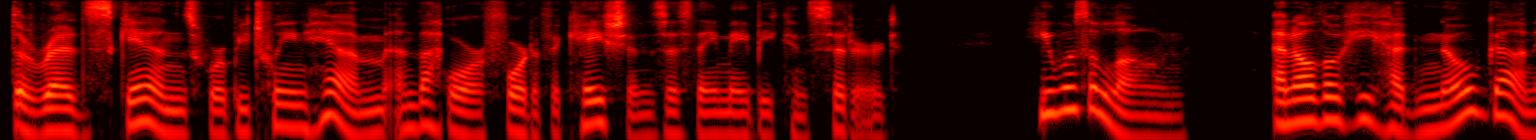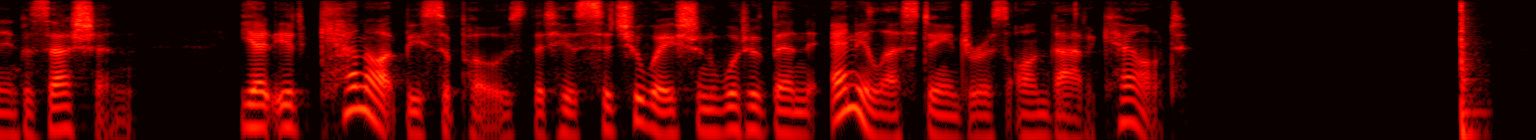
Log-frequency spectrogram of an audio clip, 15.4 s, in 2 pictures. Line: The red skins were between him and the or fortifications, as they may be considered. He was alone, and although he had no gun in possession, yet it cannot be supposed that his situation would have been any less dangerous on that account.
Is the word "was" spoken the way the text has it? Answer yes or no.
yes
